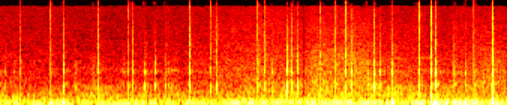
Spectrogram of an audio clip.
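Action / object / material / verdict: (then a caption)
tap / paperback book with glossy cover / coated paper / none. Fingertips tap and scratch on the glossy cover of a manga volume, making quick, sharp, dry clicks in an uneven run over a faint low background hum. Each tap stops instantly with no ring.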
